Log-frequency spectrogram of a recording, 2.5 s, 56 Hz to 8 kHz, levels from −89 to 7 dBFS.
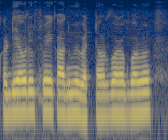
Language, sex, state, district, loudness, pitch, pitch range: Hindi, male, Uttar Pradesh, Shamli, -15 LUFS, 145 Hz, 145-155 Hz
